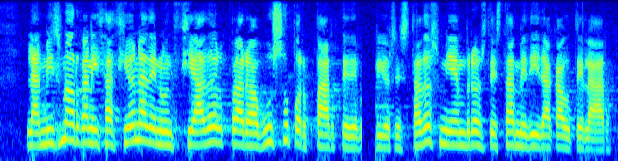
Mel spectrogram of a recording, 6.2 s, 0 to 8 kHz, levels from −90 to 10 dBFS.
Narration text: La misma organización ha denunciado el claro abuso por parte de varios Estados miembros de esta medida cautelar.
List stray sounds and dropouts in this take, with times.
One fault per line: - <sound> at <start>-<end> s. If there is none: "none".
- dropout at 3.6-3.8 s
